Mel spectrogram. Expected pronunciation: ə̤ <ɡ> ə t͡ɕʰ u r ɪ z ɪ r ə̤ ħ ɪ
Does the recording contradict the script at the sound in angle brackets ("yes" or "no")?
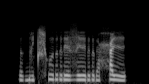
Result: no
